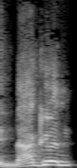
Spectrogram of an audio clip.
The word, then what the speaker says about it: NAGÖN: ähm, ja, ich würde mal, also, also wie gesagt, Nagon, wie spricht man das überhaupt richtig aus? Nagon? Nee, nee, Nagon ist nur, das Ö ist nur da als äh, Respekt. – Motorhead. okay. – Nur als Respekt zu Motorhead haben wir das Ö.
